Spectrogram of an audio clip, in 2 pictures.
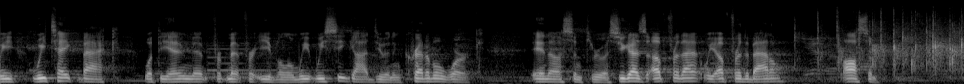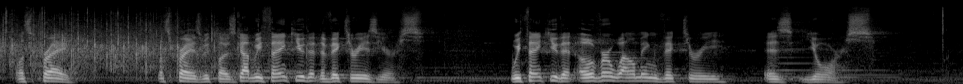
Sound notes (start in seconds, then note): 7.9 congregation applauds; 19.1 gentle piano music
